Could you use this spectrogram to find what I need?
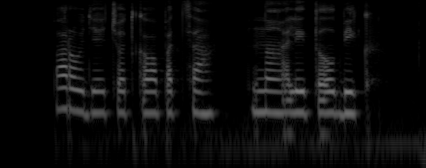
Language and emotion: Russian, neutral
